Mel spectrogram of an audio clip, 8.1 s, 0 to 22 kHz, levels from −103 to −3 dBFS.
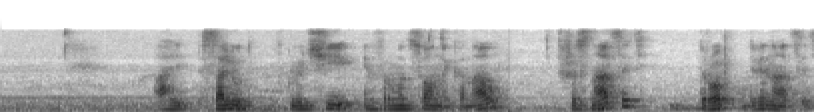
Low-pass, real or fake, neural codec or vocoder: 7.2 kHz; fake; vocoder, 24 kHz, 100 mel bands, Vocos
